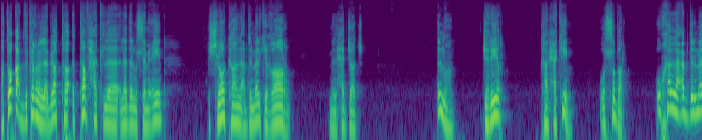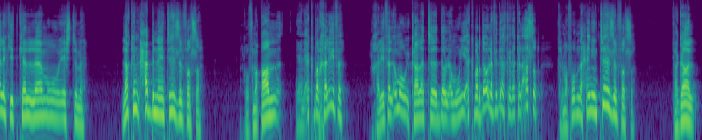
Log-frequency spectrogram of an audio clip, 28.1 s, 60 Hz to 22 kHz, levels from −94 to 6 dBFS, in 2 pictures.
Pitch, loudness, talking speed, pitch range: 155 Hz, -21 LUFS, 105 wpm, 120-185 Hz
